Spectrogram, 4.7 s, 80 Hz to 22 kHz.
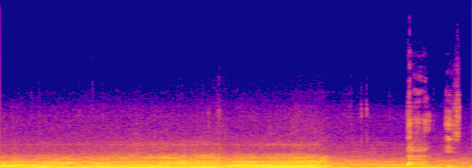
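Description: Ferrari 458 Speciale cornering on a race track in third gear at around 85 to 90 mph, its engine holding a loud, steady high-pitched note that dips with a quick shift and rises again, heard from inside the car.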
